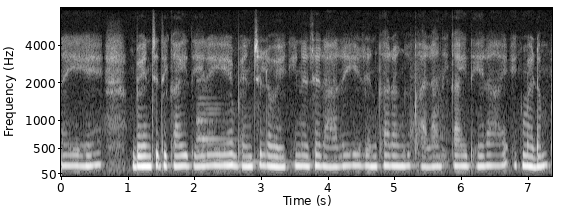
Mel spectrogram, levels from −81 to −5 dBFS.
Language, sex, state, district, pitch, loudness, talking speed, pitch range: Hindi, female, Chhattisgarh, Kabirdham, 185 Hz, -15 LUFS, 195 wpm, 180-195 Hz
